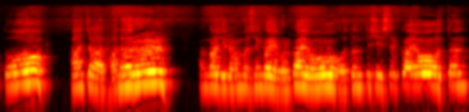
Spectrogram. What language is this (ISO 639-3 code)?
kor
